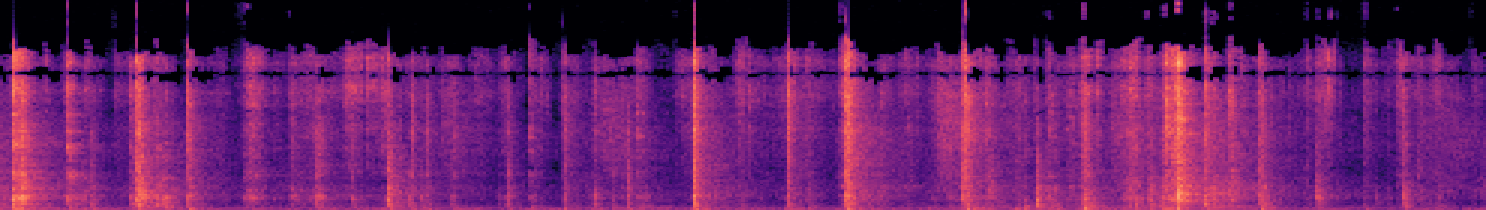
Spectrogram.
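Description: Sheet-metal rear panel of a range clanking and scraping against the stove body as it is worked into its tabs and holes: irregular knocks and scrapes, the sharpest near the end.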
